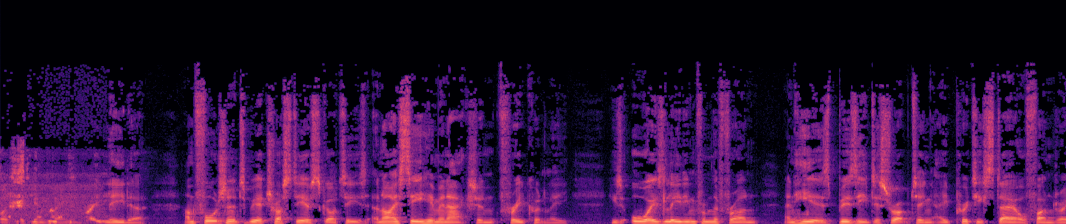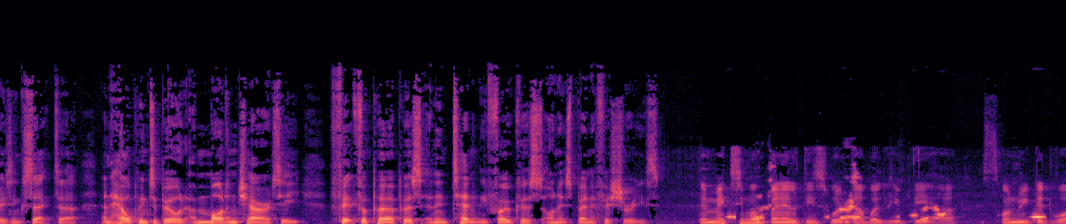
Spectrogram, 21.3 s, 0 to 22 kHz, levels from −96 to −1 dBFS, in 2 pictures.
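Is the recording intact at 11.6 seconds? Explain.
Yes, the speech at 11.6 seconds is intact, with no dropout, click, distortion or other fault at that moment.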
